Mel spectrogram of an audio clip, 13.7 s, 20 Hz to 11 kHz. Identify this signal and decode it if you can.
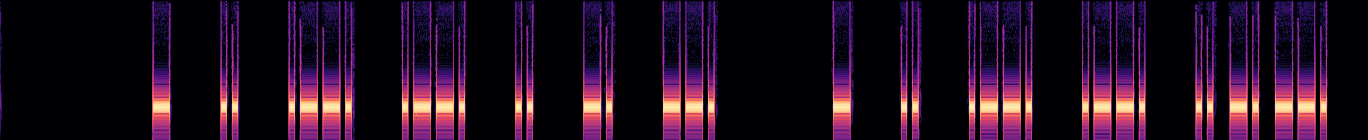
Morse code, heard as a keyed tone, about 21 wpm, 800 Hz. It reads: T I P P I N G T I P P ING
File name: Variable Speed / Variable Speed-mp3s / T AOEI's sp @20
